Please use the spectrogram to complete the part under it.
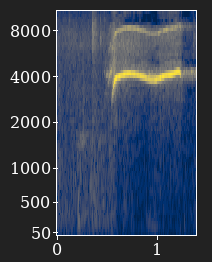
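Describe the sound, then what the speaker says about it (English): A shrill dog whistle sounds once in a classroom, a loud steady high tone lasting under a second after faint background noise. "it's dog whistle again"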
